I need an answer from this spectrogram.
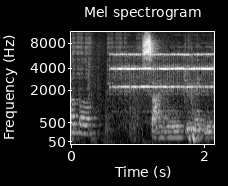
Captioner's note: door bell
